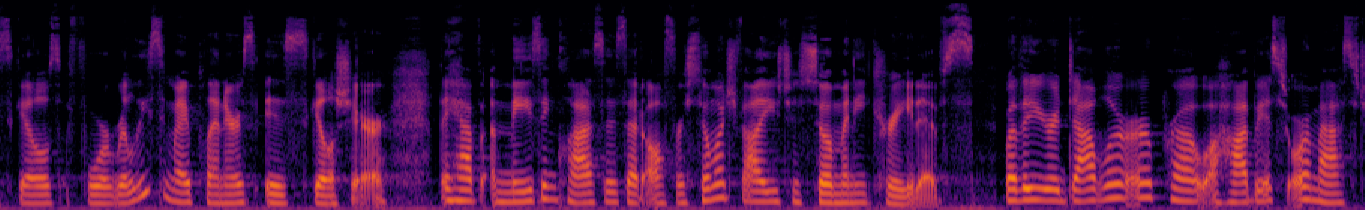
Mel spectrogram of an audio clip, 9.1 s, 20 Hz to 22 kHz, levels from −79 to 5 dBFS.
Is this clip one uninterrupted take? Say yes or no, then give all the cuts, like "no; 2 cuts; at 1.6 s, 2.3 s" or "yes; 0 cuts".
no; 1 cut; at 6.5 s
